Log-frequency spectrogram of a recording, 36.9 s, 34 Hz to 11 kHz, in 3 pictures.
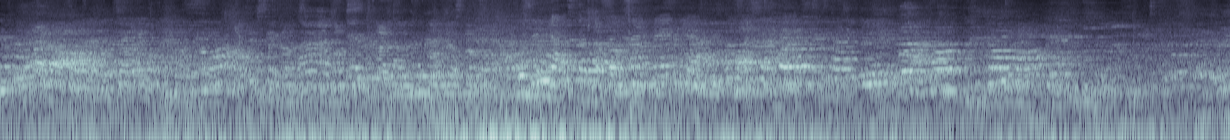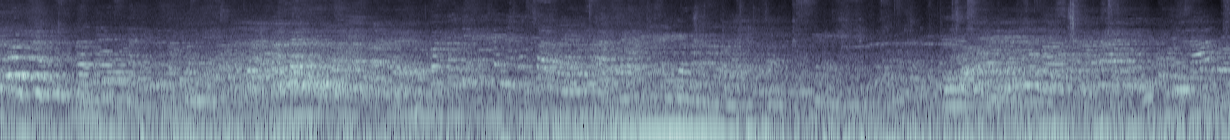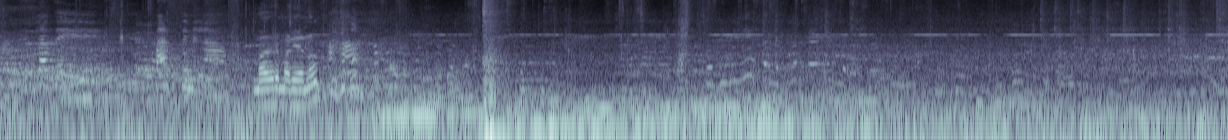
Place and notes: Calle Independencia, Centro, León, Gto., Mexico - En el vestíbulo del Microteatro León y saliendo a la calle.
In the lobby of the Microteatro Leon and going out to the street.
I made this recording on October 24th, 2019, at 8:58 p.m.
I used a Tascam DR-05X with its built-in microphones and a Tascam WS-11 windshield.
Original Recording:
Type: Stereo
En el vestíbulo del Microteatro León y saliendo a la calle.
Esta grabación la hice el 24 de octubre 2019 a las 20:58 horas.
